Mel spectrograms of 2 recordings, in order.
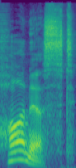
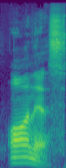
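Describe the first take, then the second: First: The word begins with a sounded H. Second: The word begins with a vowel, no H. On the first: The speaker calls it wrong. "There is an H at the beginning, but you do not say honest" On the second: The speaker calls it right. "So you do kind of skip the H"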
